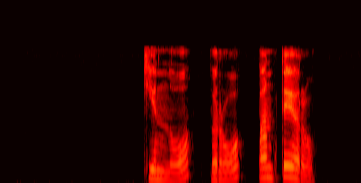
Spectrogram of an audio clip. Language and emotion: Russian, neutral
